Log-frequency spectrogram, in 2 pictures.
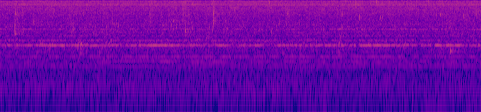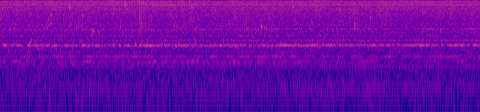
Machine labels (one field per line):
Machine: pump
